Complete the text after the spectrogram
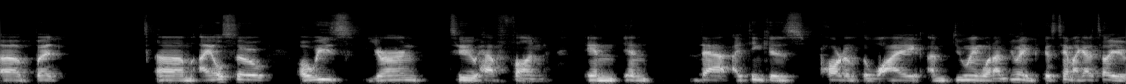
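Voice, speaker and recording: A man with a Midwestern American accent speaks at a fairly slow pace. His loudness stays very even, broken by long, frequent pauses. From Kansas City, US Midwest (Ukrainian immigrant). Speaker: automotive tech founder and dealer. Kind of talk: podcast interview. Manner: hesitant, many fillers.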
